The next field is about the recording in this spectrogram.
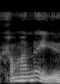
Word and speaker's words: Khamenei: Khamenei es yo creo que la pronunciación correcta.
